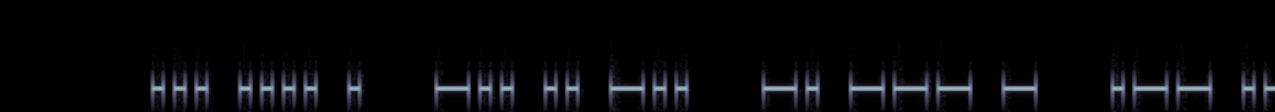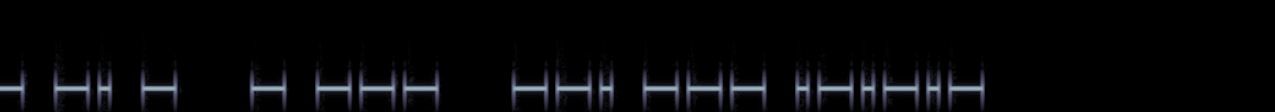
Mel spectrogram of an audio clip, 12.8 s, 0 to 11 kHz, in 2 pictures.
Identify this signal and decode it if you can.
Morse code, heard as a keyed tone, about 21 wpm, 700 Hz. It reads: SHE DID NOT WANT TO GO.
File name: practice / 22wpm / Sentences with 4-Word Phrases - 22wpm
